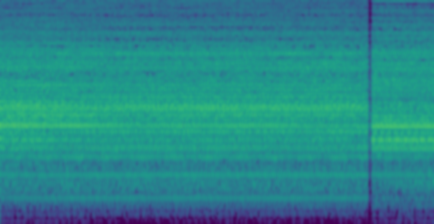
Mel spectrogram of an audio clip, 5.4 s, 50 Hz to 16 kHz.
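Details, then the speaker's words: Mini Mill after belt drive kit upgrade, low gear (up to about 1100 rpm): steady clean whirring hum, constant pitch, no rubbing, knocking or squeal; much quieter than the old gear drive, lever rubbing gone; normal running. "That is so much quieter. No more of that gear grinding, clunking, clacking."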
